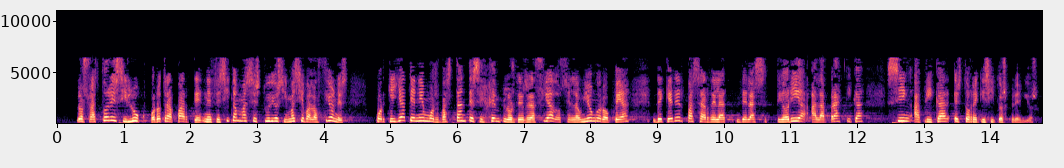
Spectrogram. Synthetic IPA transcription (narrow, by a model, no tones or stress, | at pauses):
lo̞sfak̚t̪o̞ɾe̞silukpo̞ɾo̞t̪ɾapaɾt̪e̞ne̞θe̞sit̪aŋmase̞st̪uðjo̞simase̞βalwaθjo̞ne̞s | po̞ɾke̞ʝat̪e̞nẽ̞mo̞zβast̪ant̪e̞se̞xe̞mplo̞zðe̞zɣɾaθjað̞o̞se̞nlaunjoŋe̞wɾo̞pe̞aðe̞ke̞ɾe̞ɾpasaɾðd̪e̞last̪eo̞ɾiaʔalapɾak̚t̪ika | siŋaplikaɾe̞st̪o̞zre̞kisit̪o̞spɾe̞̰βjos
